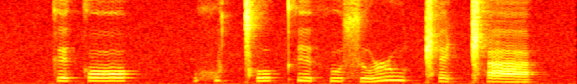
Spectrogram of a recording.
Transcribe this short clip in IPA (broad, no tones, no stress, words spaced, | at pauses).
kɛkɔ | xʷɛǀo kʼɪ θusʊɹu ǁɛǁa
